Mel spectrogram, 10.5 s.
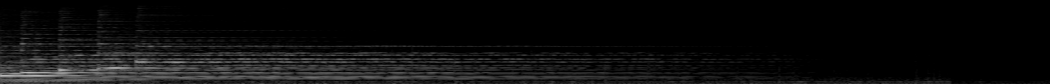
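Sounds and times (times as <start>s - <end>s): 
piano: 0.0s - 8.4s.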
